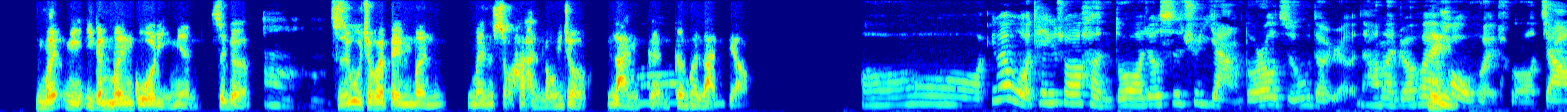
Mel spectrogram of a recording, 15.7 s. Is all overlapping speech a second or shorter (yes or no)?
yes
